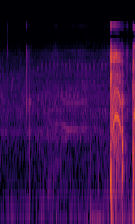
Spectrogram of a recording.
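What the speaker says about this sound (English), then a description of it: "Cough sound effect." Loud close coughs burst out near the end, a quick pair after a mostly quiet stretch with one small click earlier.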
